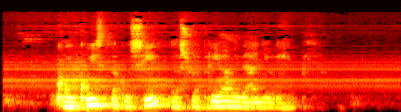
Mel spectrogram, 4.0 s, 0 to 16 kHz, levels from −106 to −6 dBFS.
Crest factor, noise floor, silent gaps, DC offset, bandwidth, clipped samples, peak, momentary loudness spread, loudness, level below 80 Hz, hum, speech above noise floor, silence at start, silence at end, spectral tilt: 18 dB; -51 dBFS; none; under 0.1%; 9.4 kHz; under 0.1%; 0 dBFS; 16 LU; -16 LUFS; -54 dBFS; none; 35 dB; 0.55 s; 1.05 s; -6.5 dB/octave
